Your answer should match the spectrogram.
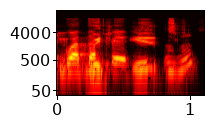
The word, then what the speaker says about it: Guatapé: Not far from Medellin, we're going to make a little day trip up to Guatapé. Guatapé, did I pronounce that right? Yeah, Guatapé.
